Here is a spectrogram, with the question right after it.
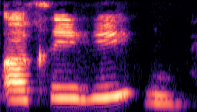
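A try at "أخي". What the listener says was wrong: اخی ہی نہیں ہے، اخی بس.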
